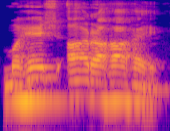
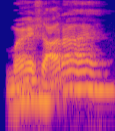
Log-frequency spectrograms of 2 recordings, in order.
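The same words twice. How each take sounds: First: Slow, falling statement on Mahesh आ रहा है; statement intonation. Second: Mahesh आ रहा है asked with a questioning lift on रहा; questioning intonation. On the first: Teacher demonstrating a statement to students, slow falling tune. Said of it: "ये वाक्य है". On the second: Teacher showing students how a spoken question sounds, questioning lift. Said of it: "प्रश्न एक ऐसे लहके से बोलना पड़ेगा". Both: Shown as a demonstration.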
